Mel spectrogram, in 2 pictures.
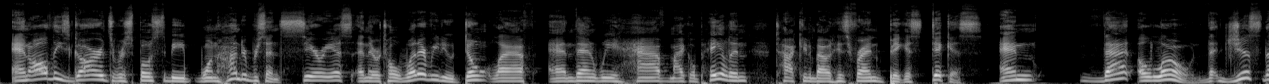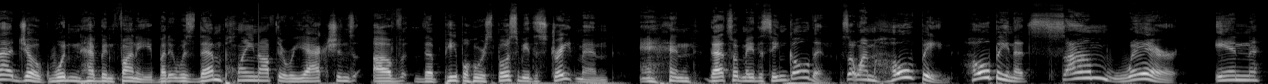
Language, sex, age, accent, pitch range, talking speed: English, male, 30-49, American, 150-220 Hz, 175 wpm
